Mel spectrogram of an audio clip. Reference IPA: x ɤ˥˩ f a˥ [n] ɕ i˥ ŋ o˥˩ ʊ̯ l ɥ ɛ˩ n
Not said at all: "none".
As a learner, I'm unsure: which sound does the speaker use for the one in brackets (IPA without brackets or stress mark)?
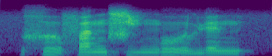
n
